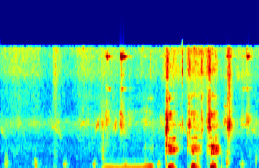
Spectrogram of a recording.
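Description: A cow moos briefly nearby.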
